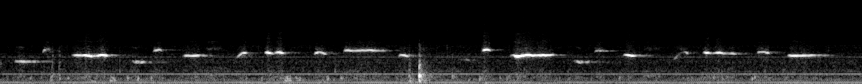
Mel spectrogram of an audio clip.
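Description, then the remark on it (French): A person whistles a lilting tune alone, a string of short, bright melodic phrases that rise and fall at a steady, carefree pace, over a faint constant hum in the background. “Il noue le sac, le jette sur son épaule et s'en va en sifflant.”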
